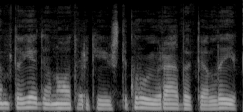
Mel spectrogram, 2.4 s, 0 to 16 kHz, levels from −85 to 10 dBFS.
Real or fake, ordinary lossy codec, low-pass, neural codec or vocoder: fake; Opus, 64 kbps; 14.4 kHz; codec, 44.1 kHz, 3.4 kbps, Pupu-Codec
